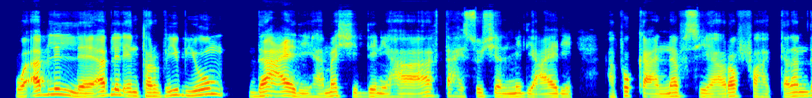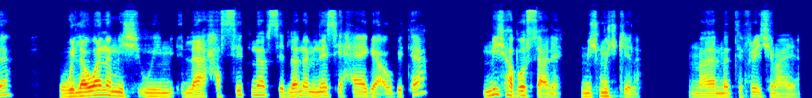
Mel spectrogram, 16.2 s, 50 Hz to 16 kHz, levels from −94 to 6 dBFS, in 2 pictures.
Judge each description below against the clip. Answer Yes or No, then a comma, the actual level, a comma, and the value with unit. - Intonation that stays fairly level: No, average, 4.4 semitones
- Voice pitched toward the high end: No, low, 130 Hz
